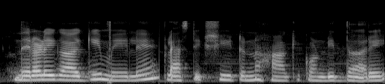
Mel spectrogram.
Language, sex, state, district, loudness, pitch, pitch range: Kannada, female, Karnataka, Belgaum, -20 LUFS, 200 Hz, 185-215 Hz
